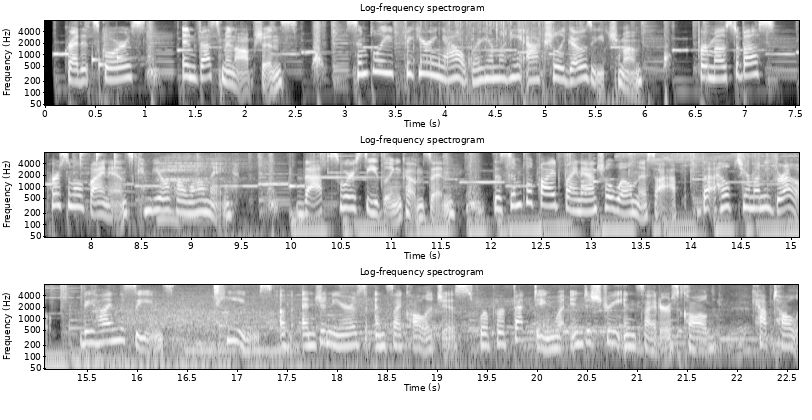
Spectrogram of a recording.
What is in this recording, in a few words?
Narration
